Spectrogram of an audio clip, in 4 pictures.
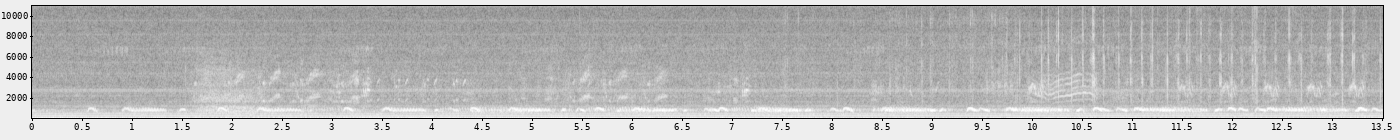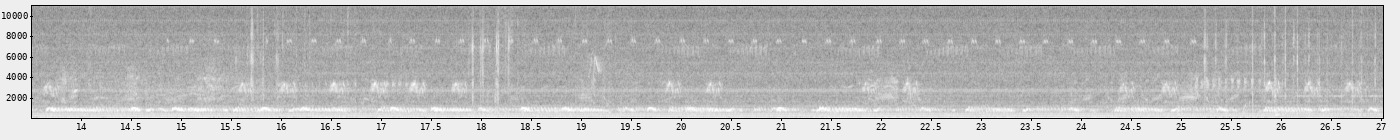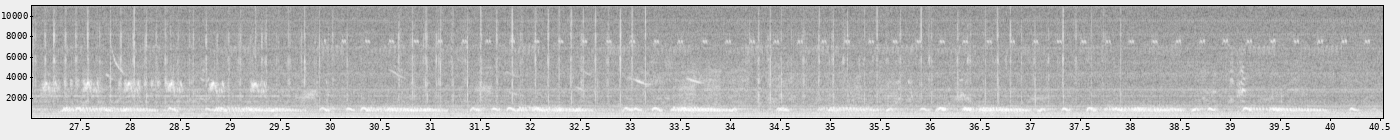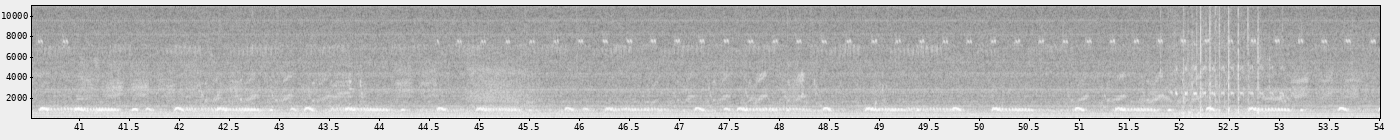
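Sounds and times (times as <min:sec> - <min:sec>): steady low hum: 0:00.0 - 0:54.0
repeating animal calls: 0:00.3 - 0:54.0
faint high chirps: 0:00.5 - 0:54.0.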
